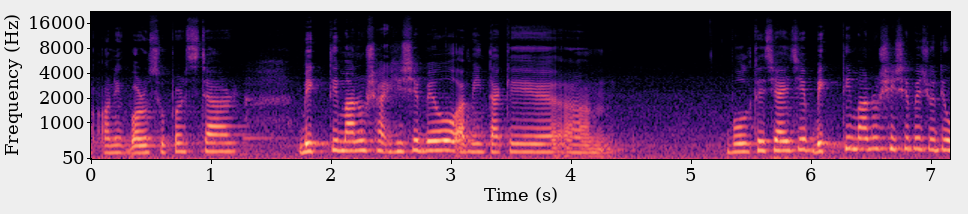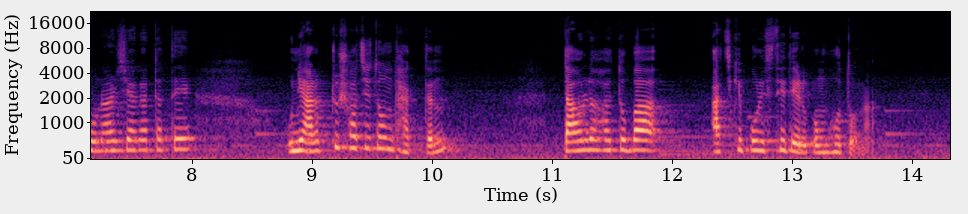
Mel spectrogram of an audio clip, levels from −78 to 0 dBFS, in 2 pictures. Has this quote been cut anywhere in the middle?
no; 0 cuts

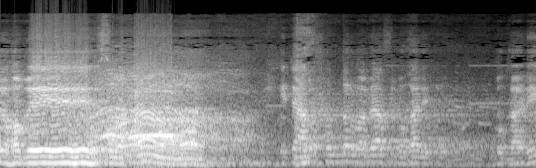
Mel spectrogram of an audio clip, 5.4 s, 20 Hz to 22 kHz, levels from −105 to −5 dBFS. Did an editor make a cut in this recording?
no; 0 cuts

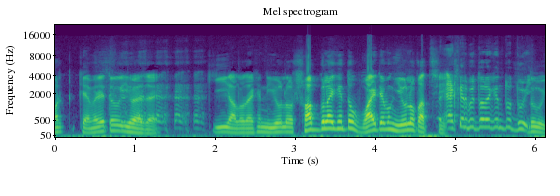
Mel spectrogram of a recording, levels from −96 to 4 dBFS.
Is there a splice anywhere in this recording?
yes; 1 cut; at 4.9 s

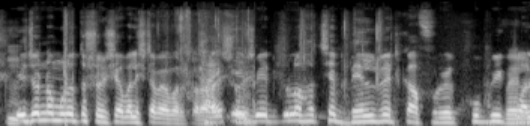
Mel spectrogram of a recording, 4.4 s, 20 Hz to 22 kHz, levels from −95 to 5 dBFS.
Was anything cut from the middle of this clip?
yes; 1 cut; at 1.9 s

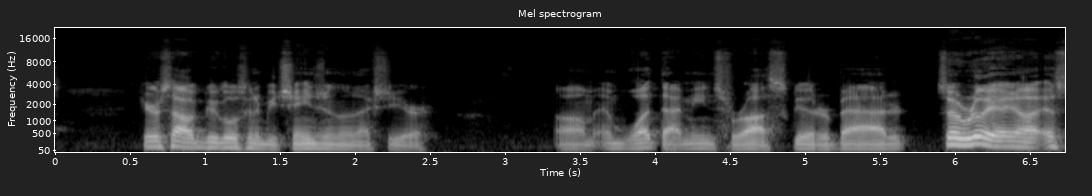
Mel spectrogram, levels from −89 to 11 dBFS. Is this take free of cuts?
no; 1 cut; at 5.7 s

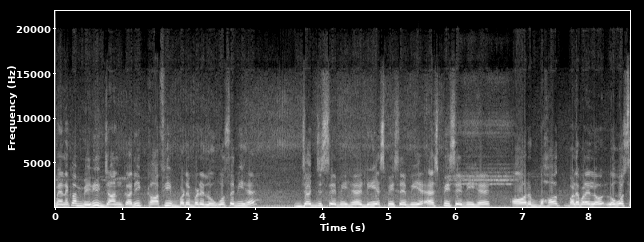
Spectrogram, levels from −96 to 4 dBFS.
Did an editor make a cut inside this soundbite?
no; 0 cuts

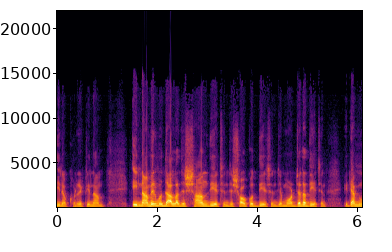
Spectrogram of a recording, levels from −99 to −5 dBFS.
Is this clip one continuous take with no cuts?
yes; 0 cuts

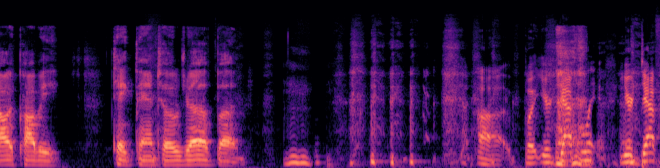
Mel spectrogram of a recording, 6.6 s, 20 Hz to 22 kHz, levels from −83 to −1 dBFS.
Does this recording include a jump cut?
no; 0 cuts

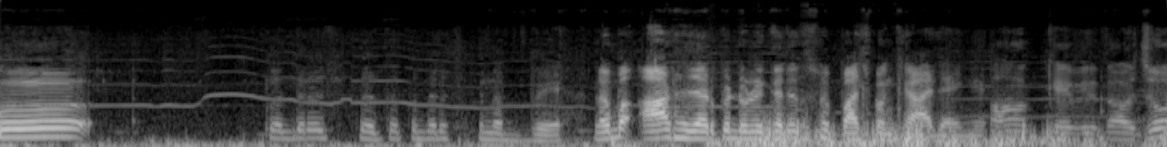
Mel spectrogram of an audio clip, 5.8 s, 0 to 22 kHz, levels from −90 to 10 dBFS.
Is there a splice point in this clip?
no; 0 cuts

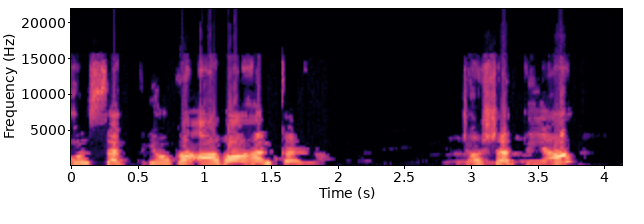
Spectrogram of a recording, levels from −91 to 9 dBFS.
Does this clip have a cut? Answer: no; 0 cuts

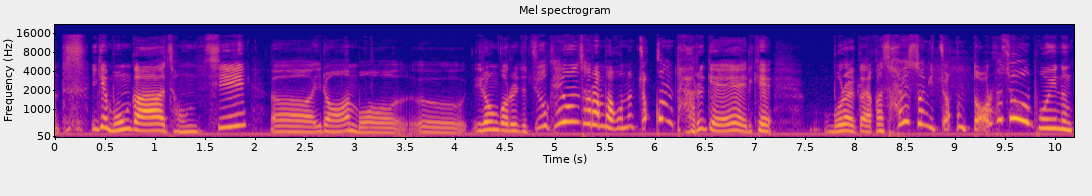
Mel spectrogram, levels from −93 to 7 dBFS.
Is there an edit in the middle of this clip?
yes; 1 cut; at 5.0 s

